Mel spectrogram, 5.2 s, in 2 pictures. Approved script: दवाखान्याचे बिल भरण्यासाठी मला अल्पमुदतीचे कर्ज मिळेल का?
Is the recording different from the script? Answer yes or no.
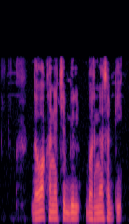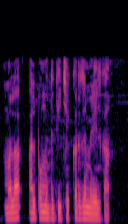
no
